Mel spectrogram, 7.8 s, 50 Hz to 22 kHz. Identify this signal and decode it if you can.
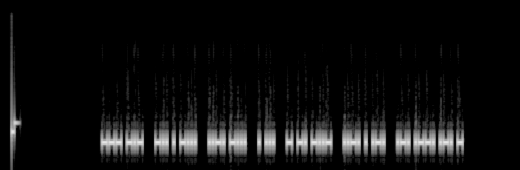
Morse code, heard as a keyed tone, about 41 wpm, 700 Hz. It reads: OK DEB FB ES TNX FER RPRT
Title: Practice QSO - Exchange 2 - Info - 45wpm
